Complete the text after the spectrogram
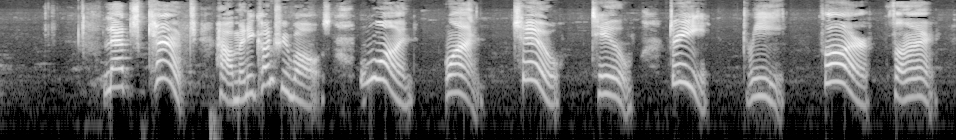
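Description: A young boy talks close by with animation, in short high-pitched bursts.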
